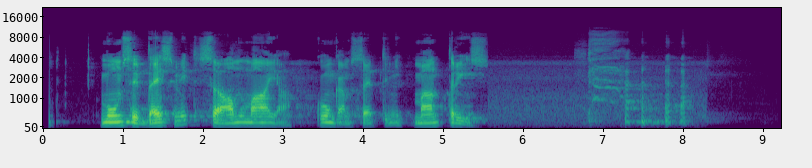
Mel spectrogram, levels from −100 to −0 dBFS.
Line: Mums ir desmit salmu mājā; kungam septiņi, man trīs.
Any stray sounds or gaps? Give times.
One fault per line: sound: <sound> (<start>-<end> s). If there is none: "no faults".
sound: laugh (6.6-8.2 s)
